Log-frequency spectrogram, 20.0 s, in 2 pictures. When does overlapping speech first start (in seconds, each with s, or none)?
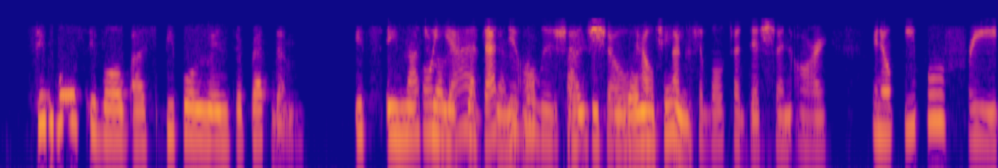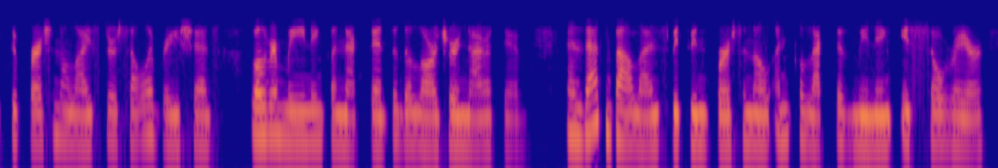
4.2 s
